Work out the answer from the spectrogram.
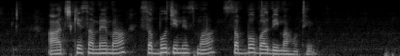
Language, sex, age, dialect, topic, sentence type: Chhattisgarhi, male, 18-24, Central, banking, statement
